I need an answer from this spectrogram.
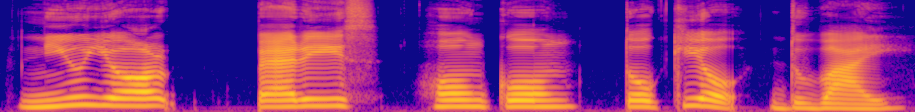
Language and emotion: Manipuri, neutral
